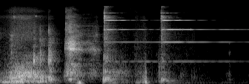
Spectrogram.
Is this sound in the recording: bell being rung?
yes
